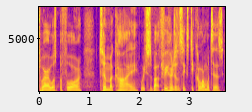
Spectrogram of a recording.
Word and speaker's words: Mackay: I'm in Mackay right now, if I'm pronouncing that right. Have you know Mackay? – Mackay, yep.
